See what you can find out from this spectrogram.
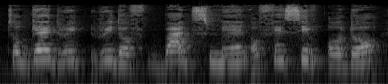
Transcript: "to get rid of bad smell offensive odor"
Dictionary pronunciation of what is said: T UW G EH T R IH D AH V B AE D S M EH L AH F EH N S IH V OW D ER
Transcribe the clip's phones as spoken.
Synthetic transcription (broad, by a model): T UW G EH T R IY D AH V B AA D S M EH N AH F EH N S IH V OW D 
